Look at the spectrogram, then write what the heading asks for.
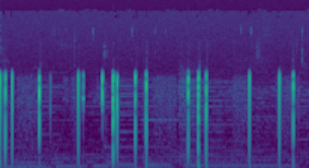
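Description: Garbled, breaking-up audio from a person's microphone: a rapid, irregular string of wet pops and crackles over a low muffled hum, fairly quiet, with no talking.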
